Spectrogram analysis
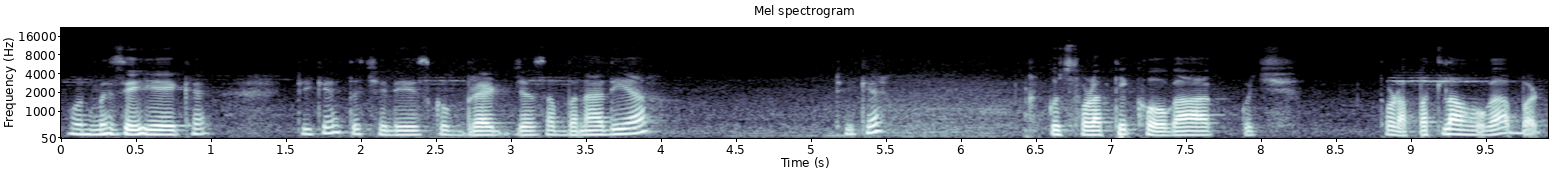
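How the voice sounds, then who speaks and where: A woman's voice: low-pitched, a little mellow, muffled recording. Chatty woman hosting a cooking video. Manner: chatty, repeats "theek hai" often. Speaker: cooking channel host. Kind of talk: casual recipe demonstration. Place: home kitchen, voice-over.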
